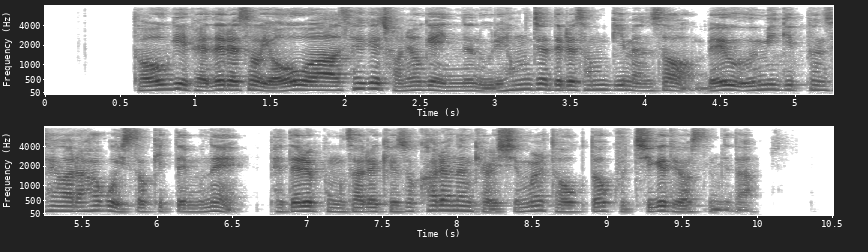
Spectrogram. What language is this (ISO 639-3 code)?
kor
